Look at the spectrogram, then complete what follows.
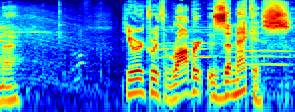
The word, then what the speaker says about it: Zemeckis: monster house on there he worked with Robert Zemeckis it's how you say it Robert Zemeckis yeah yeah he did he directed Forrest Gump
